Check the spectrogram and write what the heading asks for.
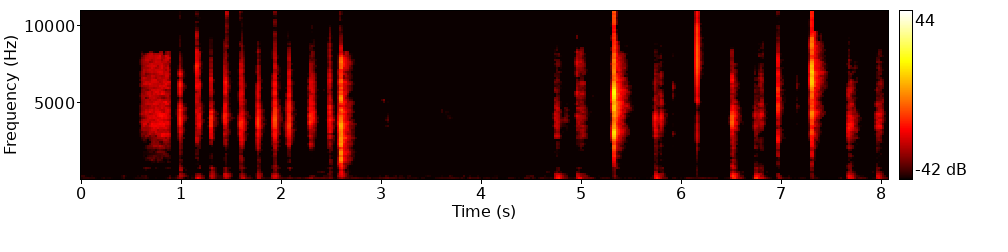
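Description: Plastic parts of a Blokees Transformers snap-together figure clicking as they are pressed and snapped into place. A quick run of about ten small clicks ends in one sharper snap, then after a pause of about two seconds more clicks follow, spaced a few tenths of a second apart.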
